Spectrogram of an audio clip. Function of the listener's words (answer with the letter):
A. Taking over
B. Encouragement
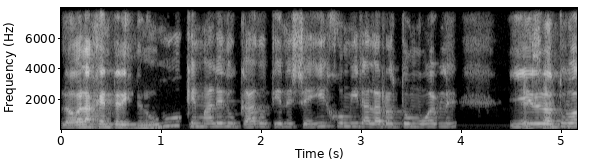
B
